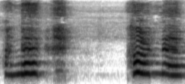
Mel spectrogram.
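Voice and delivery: high-pitched, breathless call to a brother; distraught cry. Acted. Younger one seeing the brother hurt, distraught high cry. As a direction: cry out in shock, voice leaping up.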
